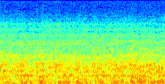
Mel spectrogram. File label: Trailer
